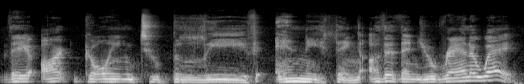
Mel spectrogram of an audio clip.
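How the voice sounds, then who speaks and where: A man's voice: mid-range voice, takes it slowly, darkish tone, natural voice. A man playing a remorseful, grieving father burdened by guilt in a screenplay table read. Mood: remorseful, pleading.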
